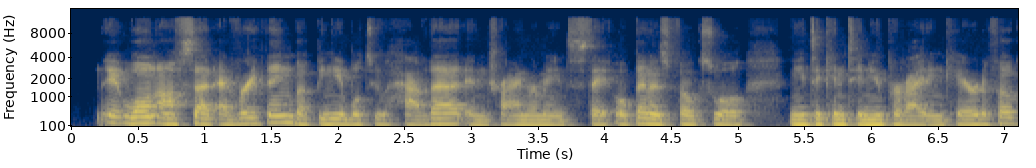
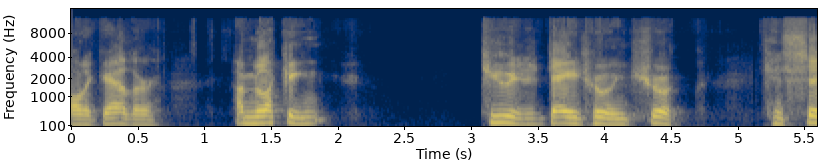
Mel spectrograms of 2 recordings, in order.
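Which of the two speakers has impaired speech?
The second: brain injury; anoxic injury, stroke, later traumatic brain injury; qualifies for in-home care.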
